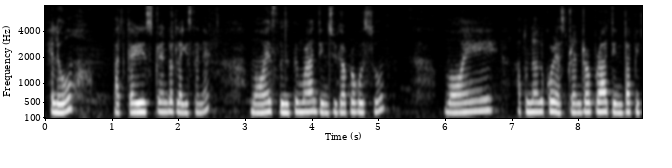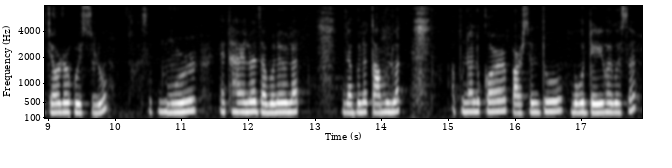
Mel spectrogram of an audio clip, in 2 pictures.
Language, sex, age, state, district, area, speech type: Assamese, female, 18-30, Assam, Tinsukia, urban, spontaneous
